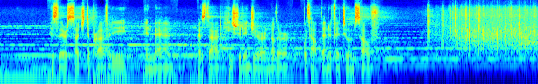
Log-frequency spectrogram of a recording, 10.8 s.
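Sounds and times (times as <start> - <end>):
speech: 1.0 - 7.7
audience applause: 8.5 - 10.7.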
